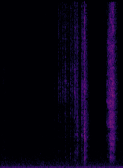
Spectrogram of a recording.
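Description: Scissors cutting construction paper, faint: quiet at first, then a short cut that ends in a sharp snip near the end.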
